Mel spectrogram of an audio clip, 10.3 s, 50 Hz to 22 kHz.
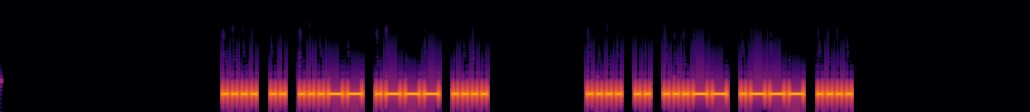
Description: Morse code, heard as a keyed tone, about 25 wpm, 700 Hz. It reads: HI3JH HI3JH
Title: DXCC-100 Call Signs - 5 Characters - Repeated 2x - 25wpm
